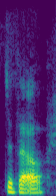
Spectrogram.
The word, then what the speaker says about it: Devos: Um and as well as Teresa Devos or Dvau rather I said DVOS because that's how it's spelled it's Dvau. Um and while you know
